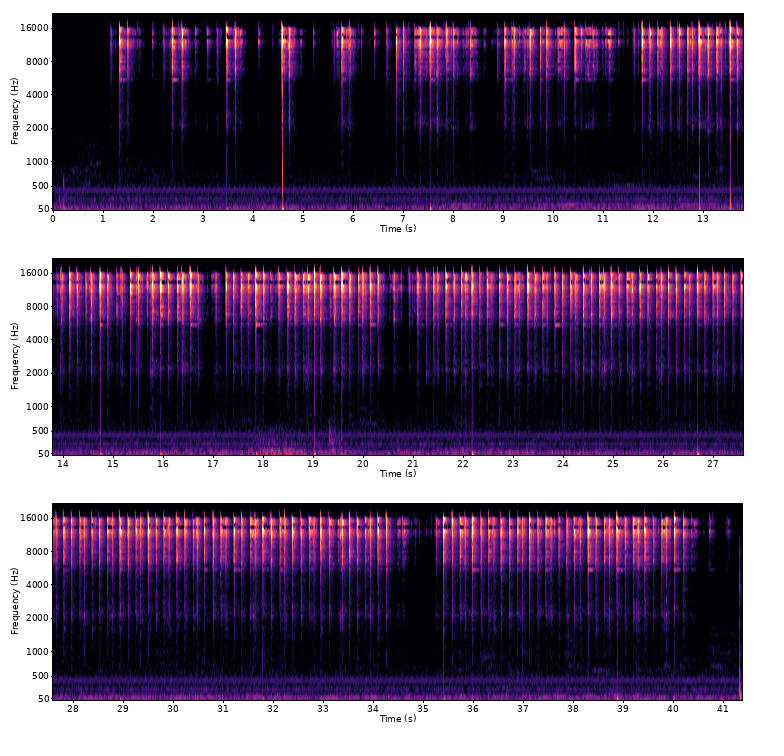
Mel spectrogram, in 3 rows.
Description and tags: Keys in a key ring used to make samba rhythm.
Recorded with Zoom H5n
